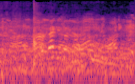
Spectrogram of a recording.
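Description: Several voices talking over each other, with a sharp click about half a second in.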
